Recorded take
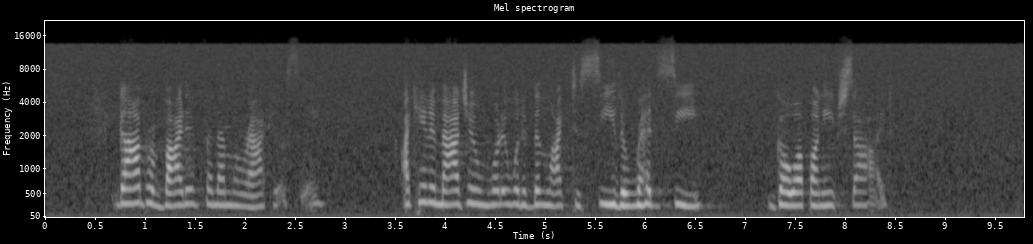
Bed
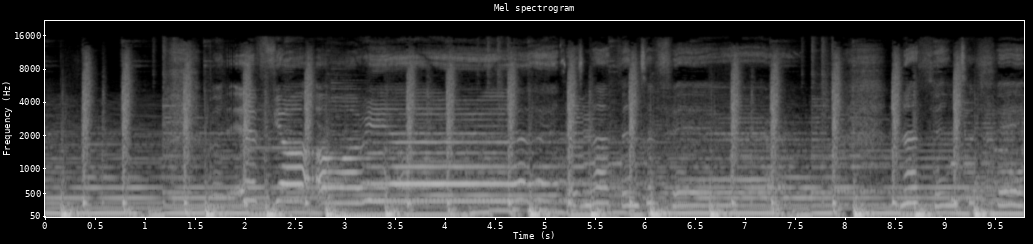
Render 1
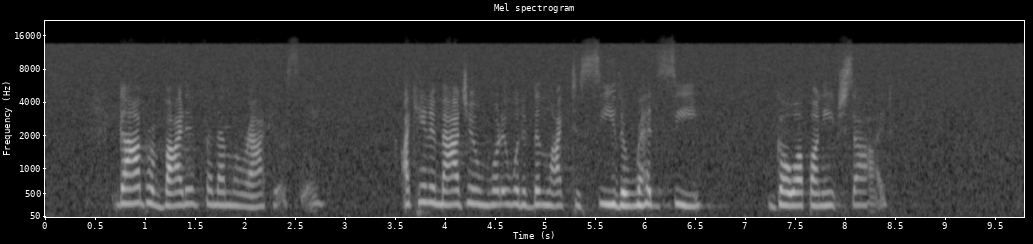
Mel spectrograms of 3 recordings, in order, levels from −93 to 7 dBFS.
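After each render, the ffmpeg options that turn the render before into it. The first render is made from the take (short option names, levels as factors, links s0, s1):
-af "bandreject=f=60:t=h:w=4,bandreject=f=120:t=h:w=4,bandreject=f=180:t=h:w=4"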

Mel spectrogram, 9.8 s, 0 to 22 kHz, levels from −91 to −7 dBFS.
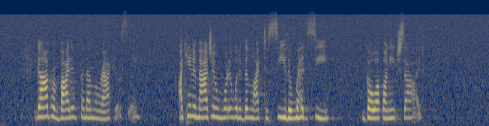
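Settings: -af "afftdn=nr=6:nf=-46"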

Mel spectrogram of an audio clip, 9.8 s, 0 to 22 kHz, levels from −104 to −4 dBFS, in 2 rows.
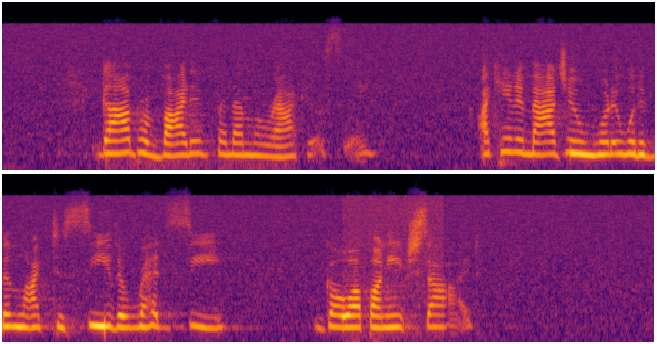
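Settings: -filter_complex "[0:a]asettb=1/sr,asplit=3[s0][s1][s2];[s0]atrim=end=0.784[s3];[s1]atrim=start=0.78:end=2.23,asetpts=PTS-STARTPTS,afade=t=in:d=0.004:c=qsin,afade=t=out:st=1.446:d=0.004:c=qsin,lowshelf=f=180:g=10.5[s4];[s2]atrim=start=2.226[s5];[s3][s4]acrossfade=d=0.004:c1=hsin:c2=qsin[s6];[s6][s5]acrossfade=d=0.004:c1=qsin:c2=hsin,asettb=1/sr,asplit=3[s7][s8][s9];[s7]atrim=end=4.264[s10];[s8]atrim=start=4.26:end=5.67,asetpts=PTS-STARTPTS,afade=t=in:d=0.004:c=qsin,afade=t=out:st=1.406:d=0.004:c=qsin,equalizer=f=300:w=1.3:g=10.5[s11];[s9]atrim=start=5.666[s12];[s10][s11]acrossfade=d=0.004:c1=hsin:c2=qsin[s13];[s13][s12]acrossfade=d=0.004:c1=qsin:c2=hsin,asettb=1/sr,asplit=3[s14][s15][s16];[s14]atrim=end=7.454[s17];[s15]atrim=start=7.45:end=8.21,asetpts=PTS-STARTPTS,afade=t=in:d=0.004:c=qsin,afade=t=out:st=0.756:d=0.004:c=qsin,acontrast=60[s18];[s16]atrim=start=8.206[s19];[s17][s18]acrossfade=d=0.004:c1=hsin:c2=qsin[s20];[s20][s19]acrossfade=d=0.004:c1=qsin:c2=hsin"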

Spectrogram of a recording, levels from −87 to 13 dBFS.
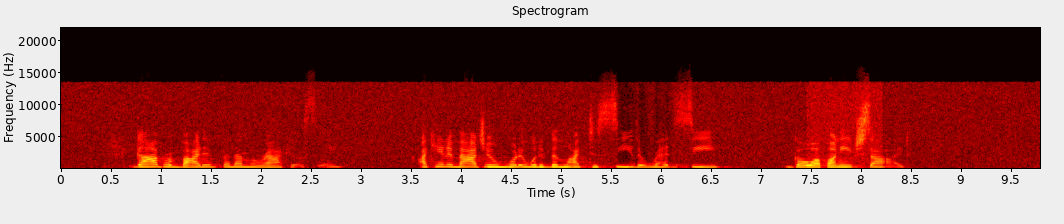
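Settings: -filter_complex "[0:a]asettb=1/sr,asplit=3[s0][s1][s2];[s0]atrim=end=5.544[s3];[s1]atrim=start=5.54:end=6.24,asetpts=PTS-STARTPTS,afade=t=in:d=0.004:c=qsin,afade=t=out:st=0.696:d=0.004:c=qsin,acompressor=threshold=0.0316:ratio=2:attack=3.2:release=140:knee=1:detection=peak[s4];[s2]atrim=start=6.236[s5];[s3][s4]acrossfade=d=0.004:c1=hsin:c2=qsin[s6];[s6][s5]acrossfade=d=0.004:c1=qsin:c2=hsin"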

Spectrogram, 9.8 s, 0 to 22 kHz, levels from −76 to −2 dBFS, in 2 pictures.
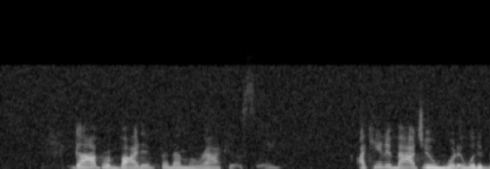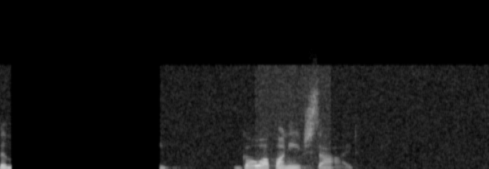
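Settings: -filter_complex "[0:a]asplit=3[s0][s1][s2];[s0]atrim=end=5.01,asetpts=PTS-STARTPTS,afade=t=out:st=5.006:d=0.004:c=hsin[s3];[s1]atrim=start=5.01:end=6.5,asetpts=PTS-STARTPTS,volume=0[s4];[s2]atrim=start=6.5,asetpts=PTS-STARTPTS,afade=t=in:d=0.004:c=hsin[s5];[s3][s4][s5]concat=n=3:v=0:a=1"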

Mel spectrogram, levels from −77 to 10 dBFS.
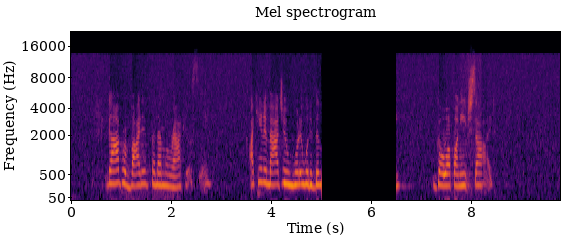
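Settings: -af "acontrast=75,alimiter=limit=0.266:level=0:latency=1:release=338"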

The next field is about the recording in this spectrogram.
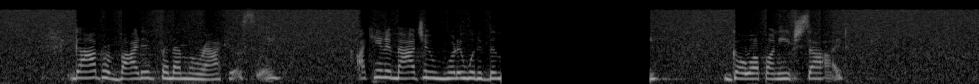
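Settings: -af "acompressor=threshold=0.0708:ratio=6,alimiter=limit=0.075:level=0:latency=1:release=448"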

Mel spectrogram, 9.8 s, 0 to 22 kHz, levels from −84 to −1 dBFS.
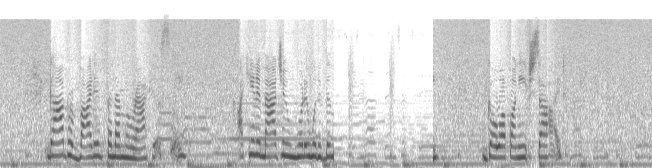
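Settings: -filter_complex "[1:a]volume=0.0668[s0];[0:a][s0]amix=inputs=2:normalize=0"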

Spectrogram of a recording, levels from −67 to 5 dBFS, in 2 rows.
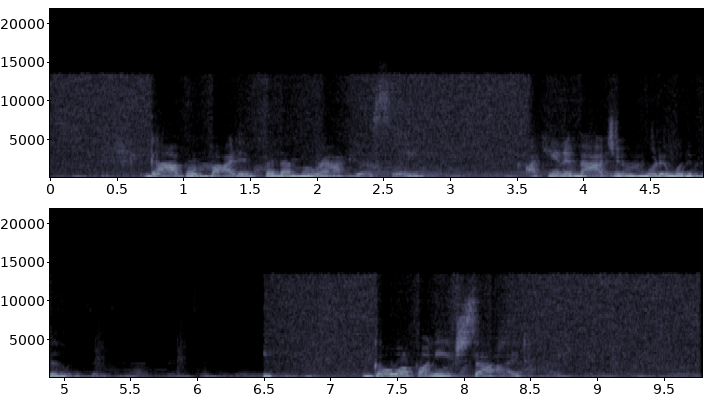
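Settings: -filter_complex "[0:a]asplit=2[s0][s1];[s1]adelay=35,volume=0.335[s2];[s0][s2]amix=inputs=2:normalize=0,asplit=2[s3][s4];[s4]adelay=309,volume=0.2,highshelf=f=4000:g=-6.95[s5];[s3][s5]amix=inputs=2:normalize=0"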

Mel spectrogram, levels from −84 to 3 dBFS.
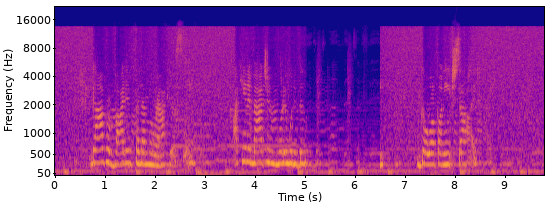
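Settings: -af "volume=3.35"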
